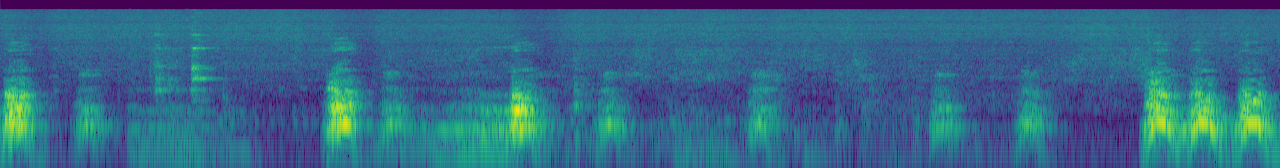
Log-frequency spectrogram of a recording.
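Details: Watchdog barking from two Great Pyrenees, Blanche and Lee, posted at opposite upstairs bay windows; deep woofs at uneven intervals, ending in a rapid triple bark.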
